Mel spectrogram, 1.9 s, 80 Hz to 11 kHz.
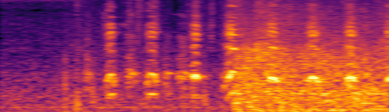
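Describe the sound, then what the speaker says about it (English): Chickens in the Farming Simulator 25 video game cluck in a quick series of short, bright calls, starting faint and growing louder and busier over a low farmyard bed, with no talk. "And we got chickens."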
